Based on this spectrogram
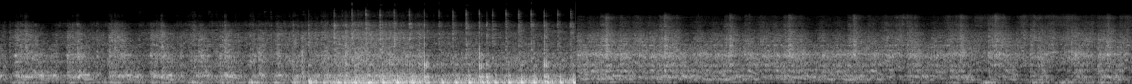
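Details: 1979 Ford F350 Ranger XLT 4x4 V8, possibly 351, after 40 years sitting, old ignition removed and thicker ground cable fitted: cranks and catches, brief rev, then steady low rumbling idle; running normally.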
